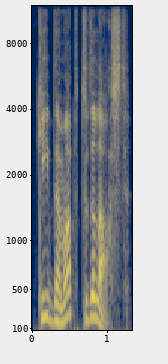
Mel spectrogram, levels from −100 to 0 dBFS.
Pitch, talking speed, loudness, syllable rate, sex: 175 Hz, 265 wpm, -16 LUFS, 5.0 syllables/s, male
